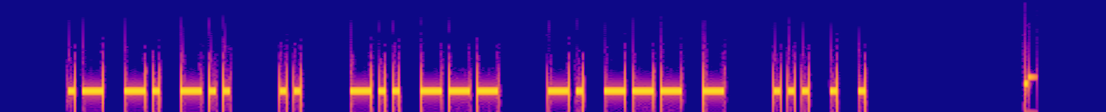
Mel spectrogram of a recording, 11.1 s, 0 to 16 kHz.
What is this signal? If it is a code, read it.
Morse code, heard as a keyed tone, about 17 wpm, 700 Hz. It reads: AND I DO NOT SEE
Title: Sets of 5 Words Encore2 17wpm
